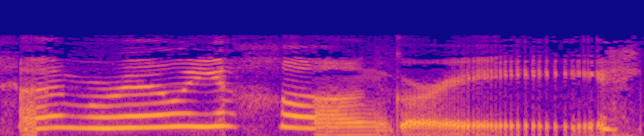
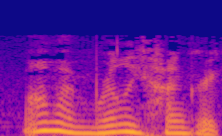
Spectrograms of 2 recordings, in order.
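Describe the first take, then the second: First: It is said in a whining voice. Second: It is said in a plain, polite voice.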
